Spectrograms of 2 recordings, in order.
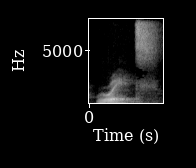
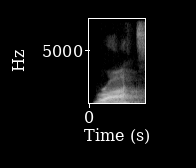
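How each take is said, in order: First: "rate" with the English ay vowel; long A. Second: "rot" said as rat with an open ah; short French-like a in "rot". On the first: Teacher drills the long sound, ay in "rate". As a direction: say "rate" like the letter name A. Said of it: "c'est son son qui est long". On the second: Teacher drills the short sound, open a in "rot". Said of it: "c'est le son qui est court". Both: Shown as a demonstration.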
